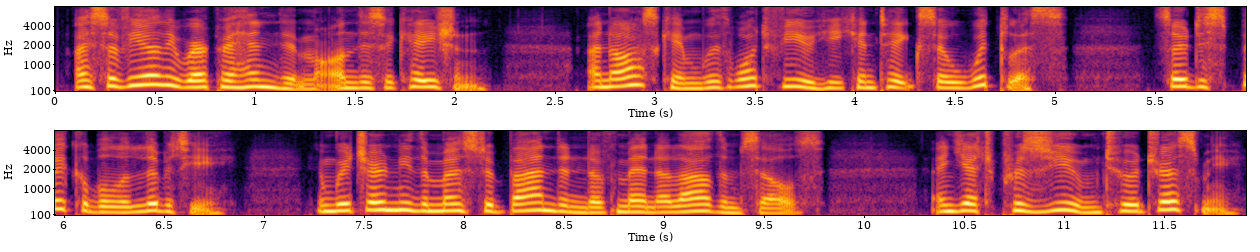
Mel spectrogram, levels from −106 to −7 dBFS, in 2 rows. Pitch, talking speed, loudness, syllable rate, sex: 215 Hz, 190 wpm, -17 LUFS, 6.1 syllables/s, female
